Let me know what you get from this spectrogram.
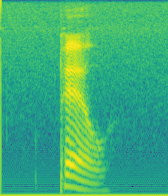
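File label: "pill", British English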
